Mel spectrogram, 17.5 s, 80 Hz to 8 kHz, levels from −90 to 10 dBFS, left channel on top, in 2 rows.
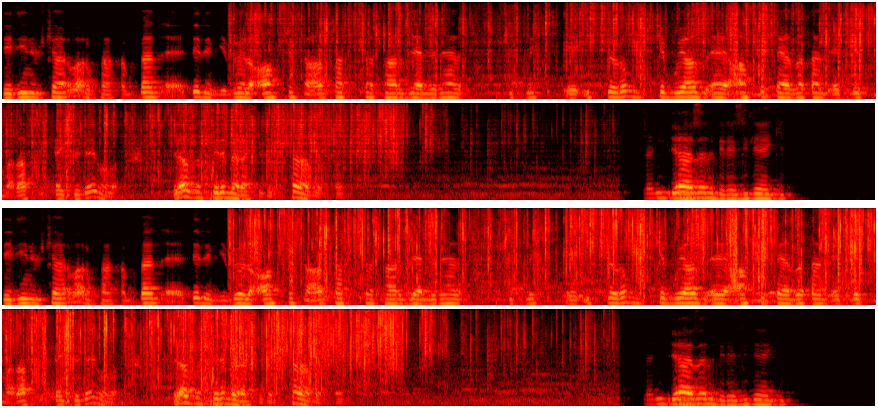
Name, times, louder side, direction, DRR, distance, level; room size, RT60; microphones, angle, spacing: voice 1, 0.0-4.6 5.2-5.3 5.6-10.1 10.4-12.2 15.4-15.8, equal, ahead, 0.6 m, -36 dB
sound 1, 2.3-14.9, right 9 dB, 50° right, 0.4 m, -38 dB
voice 2, 15.2-16.6, left 2 dB, 50° left, 0.6 m, -39 dB
12.5 x 12.0 x 2.4 m
head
